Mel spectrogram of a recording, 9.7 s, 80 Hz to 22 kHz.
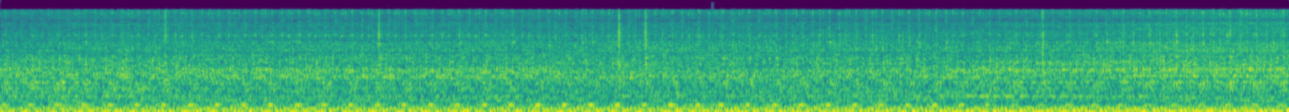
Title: Clicking noise ford 6.7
